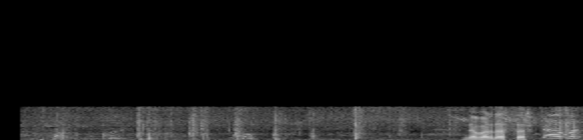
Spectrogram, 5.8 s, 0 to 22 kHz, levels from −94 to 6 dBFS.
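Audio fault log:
Nothing to log here, as no technical faults turn up anywhere in the clip.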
